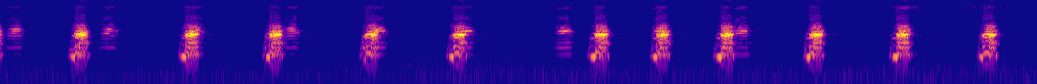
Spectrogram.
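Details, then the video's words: In an urban setting, endangered narrow-mouthed frogs give a steady chorus of short, nasal, bleating croaks roughly once a second, some doubled with a quieter echoing reply. "맹꽁이 울음소리"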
